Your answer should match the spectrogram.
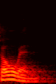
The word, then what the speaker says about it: Samhain: ago to the ancient Celtic Festival known as Samhain right or it's pronounced Owen these Celtic people in modern-day Ireland Scotland around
